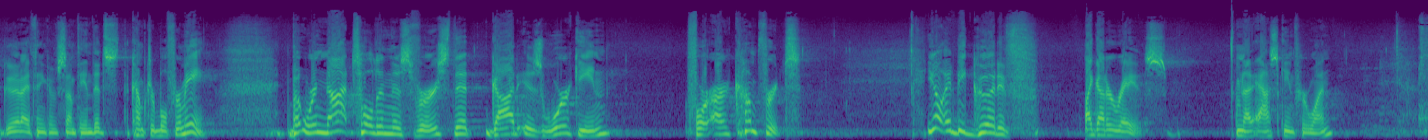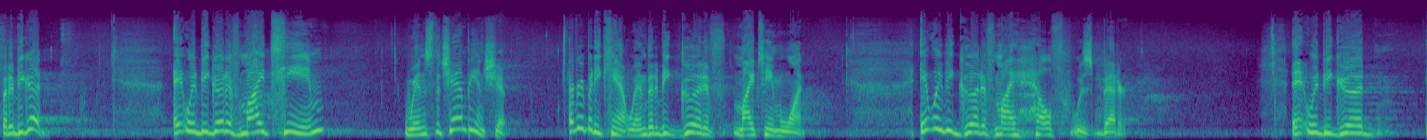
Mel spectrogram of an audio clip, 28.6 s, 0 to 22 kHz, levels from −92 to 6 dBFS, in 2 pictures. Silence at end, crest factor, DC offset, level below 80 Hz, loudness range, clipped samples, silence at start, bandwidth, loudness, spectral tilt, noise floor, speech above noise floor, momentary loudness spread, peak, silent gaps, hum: 0.35 s; 16 dB; under 0.1%; -66 dBFS; 4 LU; under 0.1%; 0 s; 15 kHz; -20 LUFS; -5 dB/octave; -58 dBFS; 38 dB; 19 LU; -6 dBFS; none; none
